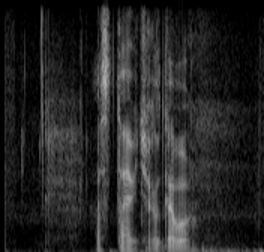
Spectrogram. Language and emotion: Russian, neutral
